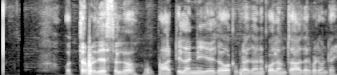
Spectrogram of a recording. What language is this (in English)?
Telugu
